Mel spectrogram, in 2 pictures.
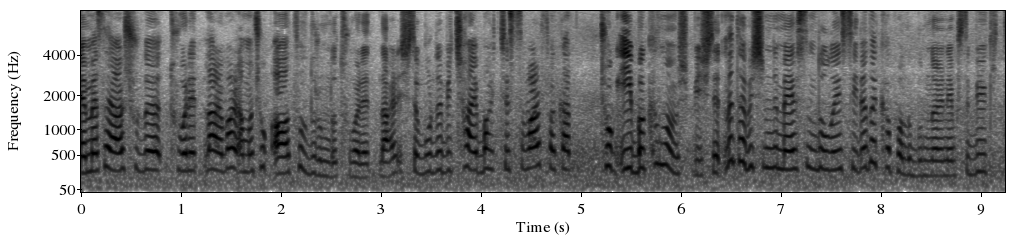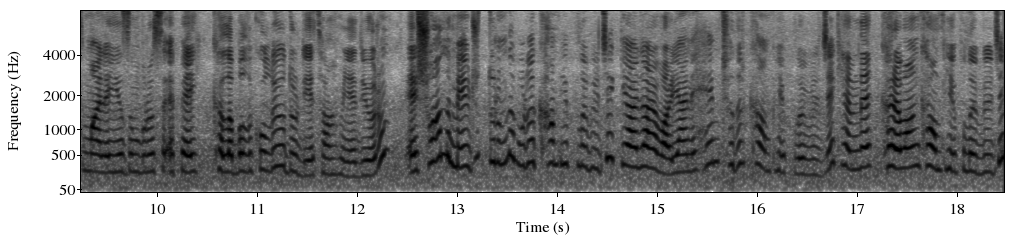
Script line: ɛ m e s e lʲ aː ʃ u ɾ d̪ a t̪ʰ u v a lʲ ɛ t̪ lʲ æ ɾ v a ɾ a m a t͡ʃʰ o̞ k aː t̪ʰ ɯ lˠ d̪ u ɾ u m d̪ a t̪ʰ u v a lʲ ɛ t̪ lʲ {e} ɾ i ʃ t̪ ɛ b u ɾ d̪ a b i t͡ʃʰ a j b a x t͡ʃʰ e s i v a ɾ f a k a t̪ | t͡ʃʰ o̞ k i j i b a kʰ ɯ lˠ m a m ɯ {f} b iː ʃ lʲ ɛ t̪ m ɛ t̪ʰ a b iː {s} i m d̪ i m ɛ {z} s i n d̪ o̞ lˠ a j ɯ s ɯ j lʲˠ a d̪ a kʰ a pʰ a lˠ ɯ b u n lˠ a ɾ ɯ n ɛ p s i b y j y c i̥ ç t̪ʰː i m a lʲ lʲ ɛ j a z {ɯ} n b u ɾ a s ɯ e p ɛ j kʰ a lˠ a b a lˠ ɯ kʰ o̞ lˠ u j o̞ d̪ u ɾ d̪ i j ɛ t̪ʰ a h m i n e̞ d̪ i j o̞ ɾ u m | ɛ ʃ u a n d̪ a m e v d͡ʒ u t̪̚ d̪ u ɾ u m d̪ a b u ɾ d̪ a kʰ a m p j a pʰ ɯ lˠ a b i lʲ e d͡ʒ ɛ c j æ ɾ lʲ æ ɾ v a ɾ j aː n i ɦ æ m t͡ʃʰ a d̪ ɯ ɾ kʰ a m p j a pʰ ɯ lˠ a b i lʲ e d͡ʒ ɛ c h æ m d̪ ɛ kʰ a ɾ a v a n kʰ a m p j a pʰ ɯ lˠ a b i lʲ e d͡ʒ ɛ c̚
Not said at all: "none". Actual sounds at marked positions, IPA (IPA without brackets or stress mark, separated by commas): æ, ʃ, ʃ, v, ɯ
